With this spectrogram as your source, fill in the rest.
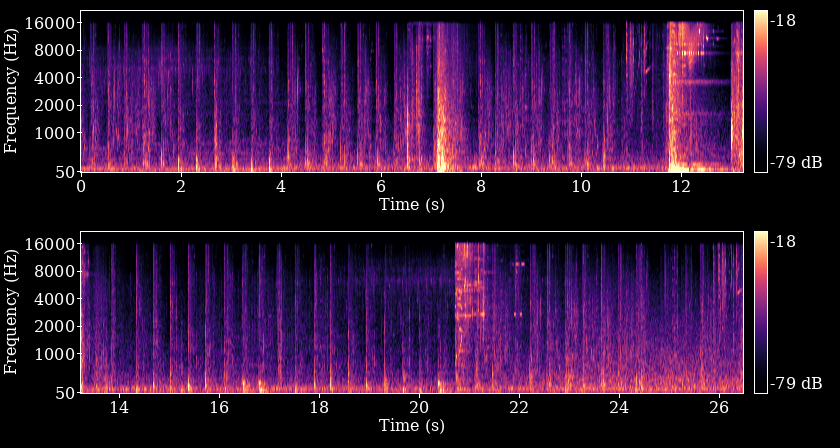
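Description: Footsteps splash steadily through shallow water.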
